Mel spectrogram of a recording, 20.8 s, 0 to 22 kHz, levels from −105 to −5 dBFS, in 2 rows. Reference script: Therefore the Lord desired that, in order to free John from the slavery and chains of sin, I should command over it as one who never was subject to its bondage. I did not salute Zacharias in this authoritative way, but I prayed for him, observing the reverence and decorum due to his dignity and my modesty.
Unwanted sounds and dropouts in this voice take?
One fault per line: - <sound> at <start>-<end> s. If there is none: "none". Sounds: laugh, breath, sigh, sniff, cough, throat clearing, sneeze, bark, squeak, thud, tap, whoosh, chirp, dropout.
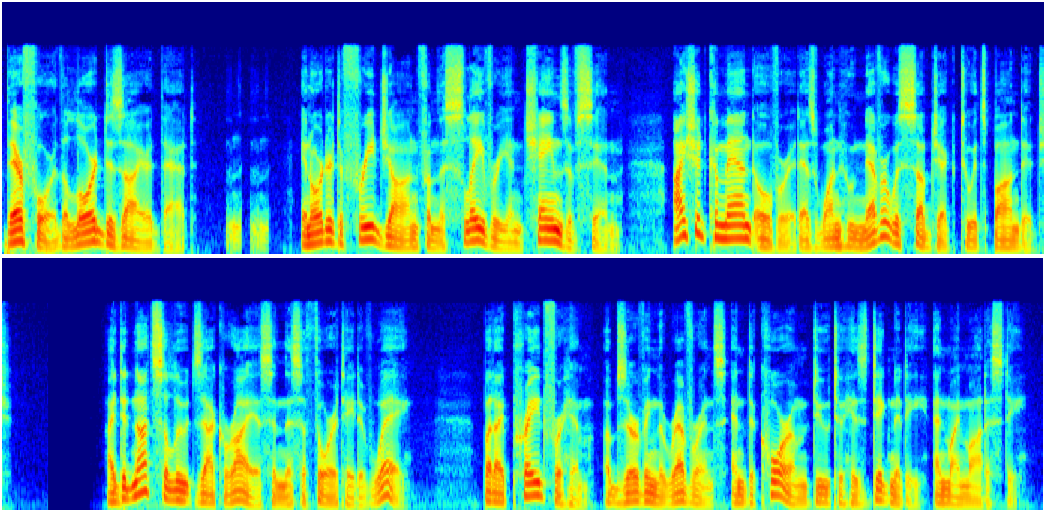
- laugh at 2.2-2.7 s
